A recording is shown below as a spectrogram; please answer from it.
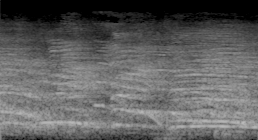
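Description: Crowd at an intergender wrestling match in McKeesport cheers and shouts continuously, with excited voices, including children's, blending into a loud, close roar.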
